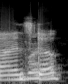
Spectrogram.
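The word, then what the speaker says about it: Dienstag: তার উচ্চারণটা কি হয় ইর পরে যখন এ দেখছি আমরা তখন তখন তার উচ্চারণটা কি পড়ছিলাম ই হয় ই হয় তাহলে কি হবে ডি তাহলে ডি থাকবে না ডি তারপর এন এস আছে তাহলে ডিন্স টাক ডিন্স টাক এখন বলেন ডিন্স টাক তারপরে হচ্ছে মিডভোক মিডভোক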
